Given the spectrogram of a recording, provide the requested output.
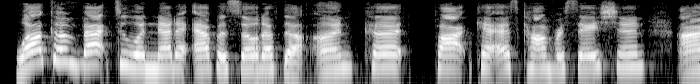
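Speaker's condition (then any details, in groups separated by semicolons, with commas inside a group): No condition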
